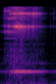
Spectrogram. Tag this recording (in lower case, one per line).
glass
